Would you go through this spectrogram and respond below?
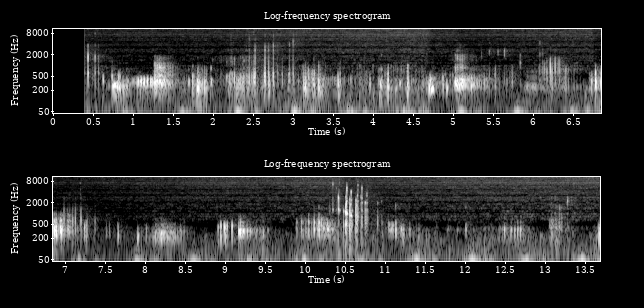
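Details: Stomach growling: long, continuous gurgling and rumbling with wavering pitch and a few higher squeaks.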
